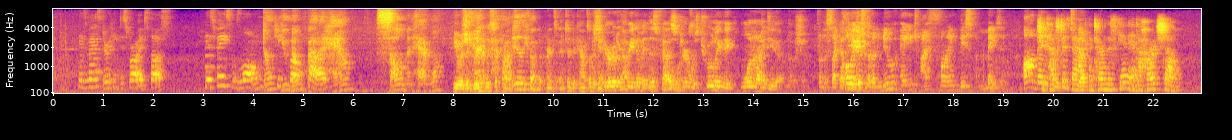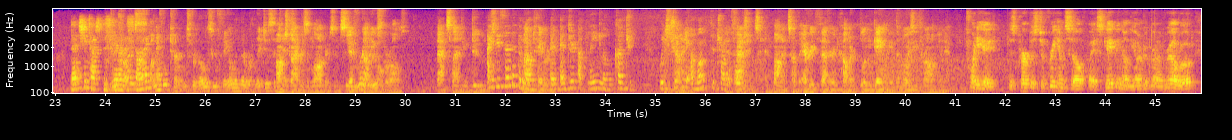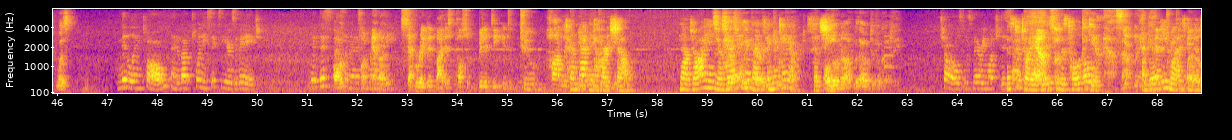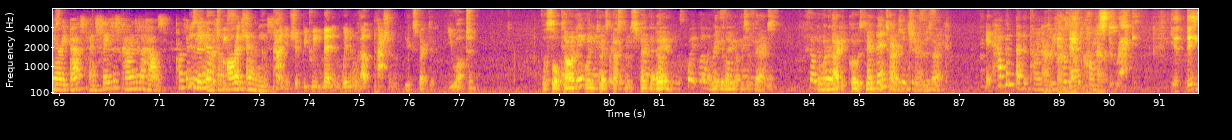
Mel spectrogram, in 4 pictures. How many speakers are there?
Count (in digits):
9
